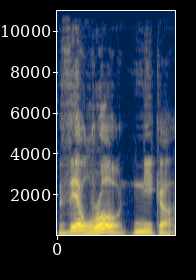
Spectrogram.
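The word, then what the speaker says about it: Verónica: And Veronica, by the way, the correct Latin American pronunciation, as Pac Juan Moreles would say, is Veronica.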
